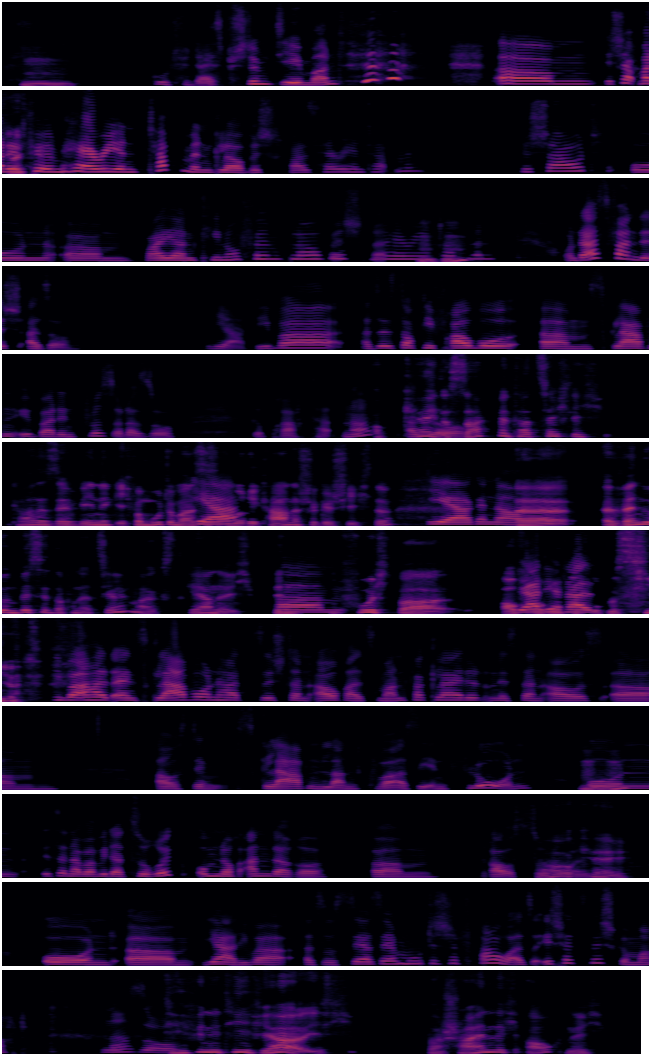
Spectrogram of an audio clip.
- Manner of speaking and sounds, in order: chuckle; laughing while speaking: "fokussiert"
- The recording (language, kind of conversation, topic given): German, unstructured, Welche historische Persönlichkeit findest du besonders inspirierend?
